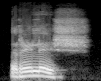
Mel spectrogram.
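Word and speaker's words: relish: दोस्तों यहाँ पे ई की जगह हम आई लिखेंगे, ठीक है। आर का उच्चारण रे करेंगे और ई को ई की मात्रा पढ़ेंगे। एल का उच्चारण दोस्तों ले करते हैं, यहाँ पे आई पढ़ना है, ध्यान रखिए आई, ठीक है, और आई को हमने ई की मात्रा पढ़ना है। SH का उच्चारण शे करते हैं।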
